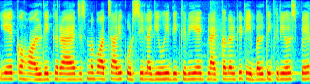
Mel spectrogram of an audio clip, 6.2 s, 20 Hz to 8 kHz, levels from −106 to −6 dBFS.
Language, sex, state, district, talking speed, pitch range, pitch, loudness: Hindi, female, Bihar, Darbhanga, 250 wpm, 205-215 Hz, 210 Hz, -22 LUFS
